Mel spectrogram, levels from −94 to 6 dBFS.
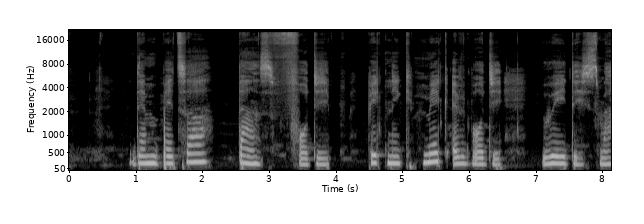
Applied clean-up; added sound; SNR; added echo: none; none; none; none.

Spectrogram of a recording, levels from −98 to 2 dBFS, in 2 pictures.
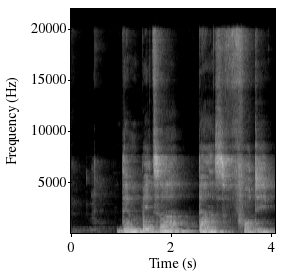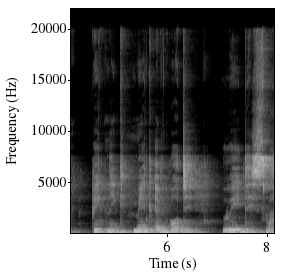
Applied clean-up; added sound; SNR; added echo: none; none; none; reverberation time 0.9 s.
